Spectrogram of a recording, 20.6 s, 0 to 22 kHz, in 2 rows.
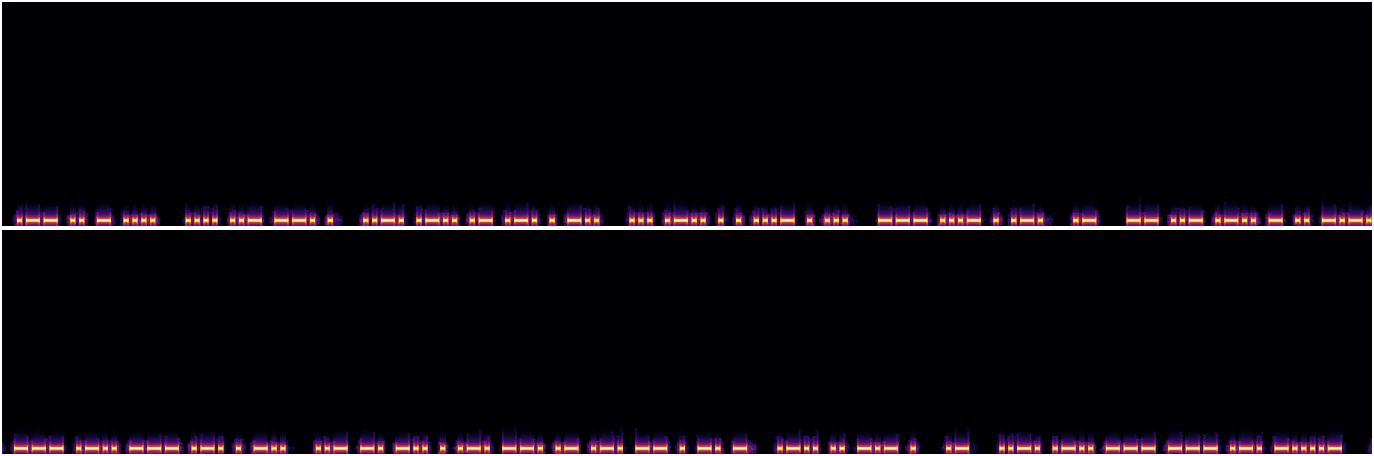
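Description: Morse code, heard as a keyed tone, about 36 wpm, 600 Hz. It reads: WITH HUGE FLARED SLEEVES OVER A MULTICOLORED UNDERGARMENT LIKE A FLOOR-
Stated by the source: Morse practice at 36 wpm, text of Ken Follett's novel Never, from CW med Gnister.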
